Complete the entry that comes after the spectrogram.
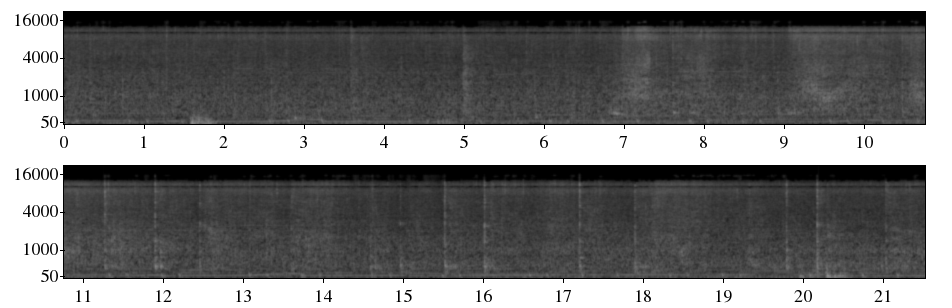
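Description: A wet stuffing mixture of flaked milkfish, carrots and potatoes sizzling in a nonstick wok over a gas burner while a metal spoon stirs and scrapes through it, with sharp clinks of the spoon against the pan now and then.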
